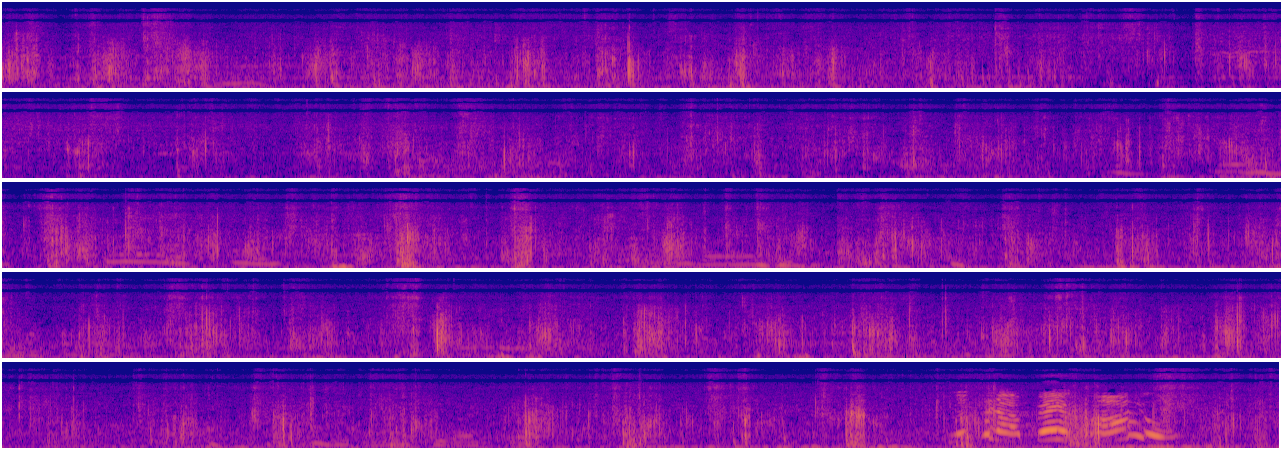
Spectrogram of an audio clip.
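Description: Footsteps of several people walking on a trail covered in fallen leaves, with a rapid run of short rustles and crackles from the leaves underfoot.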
